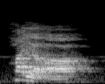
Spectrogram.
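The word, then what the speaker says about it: היא: As opposed to haya-ah.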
